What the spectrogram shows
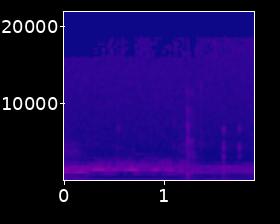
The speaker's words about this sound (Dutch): Ja, sorry, ik, ik doe even mijn hand omhoog, want eh, er is een ambulance. Oh, er komt er nog één. Het is druk.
